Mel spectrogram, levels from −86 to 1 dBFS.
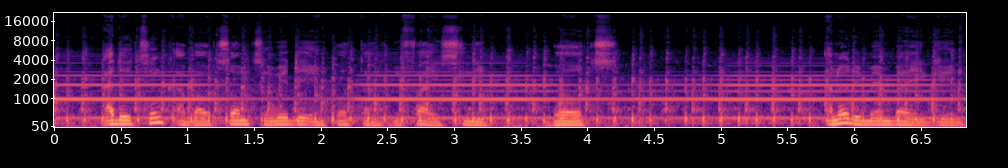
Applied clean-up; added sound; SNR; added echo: none; Idling + Wind instrument, woodwind instrument; 3 dB; none.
